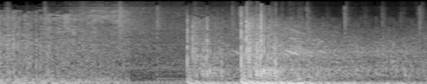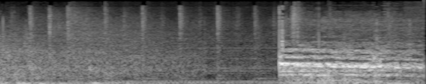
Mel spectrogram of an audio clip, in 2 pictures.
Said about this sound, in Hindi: ईरानी मिसाइलें आसमान में चमक रही हैं और बरस रही हैं।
